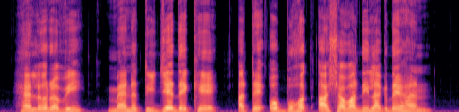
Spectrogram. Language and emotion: Punjabi, happy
